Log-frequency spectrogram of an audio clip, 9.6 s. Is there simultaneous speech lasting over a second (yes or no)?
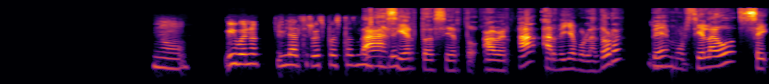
no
